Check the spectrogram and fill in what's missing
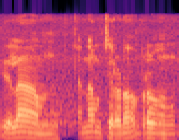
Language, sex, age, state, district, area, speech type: Tamil, male, 30-45, Tamil Nadu, Thanjavur, rural, spontaneous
